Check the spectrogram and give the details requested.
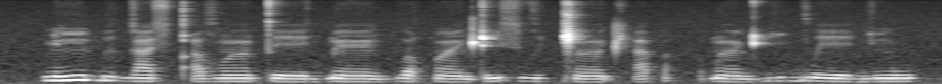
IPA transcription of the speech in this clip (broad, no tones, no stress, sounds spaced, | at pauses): ɳ ĩ ɓ ɘ ɡ a s qʼ ɐ ʁʷ ɐ̃ː t̪ eː d ɓ ɛ̃ː ɡ ɠ u qʷ ɛ̃ː d ʈ i s v ɨ ǁ ɐ̃ː t͡ʃʼ a p | ɓ ɐ̃ː ɖ ɠ i ɡ w eː ɡ ĩ w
